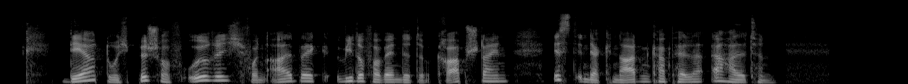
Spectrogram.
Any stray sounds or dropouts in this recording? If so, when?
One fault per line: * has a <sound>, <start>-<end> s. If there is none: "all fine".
all fine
